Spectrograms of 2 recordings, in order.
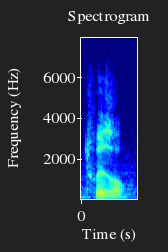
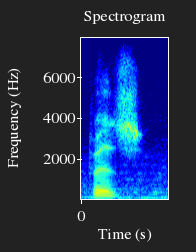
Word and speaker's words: Twizzle: TLE on the end. Not an L. TLE. Okay, look at his phonetic pronunciation though. Yeah, Twizzle. Yeah, you said Twiz.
